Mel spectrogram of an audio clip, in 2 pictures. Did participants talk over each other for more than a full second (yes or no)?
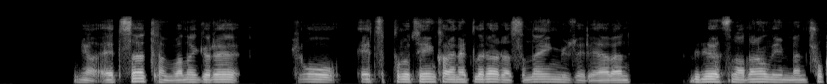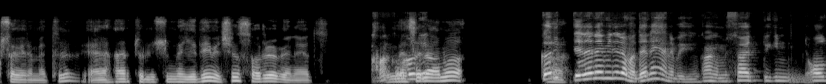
no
